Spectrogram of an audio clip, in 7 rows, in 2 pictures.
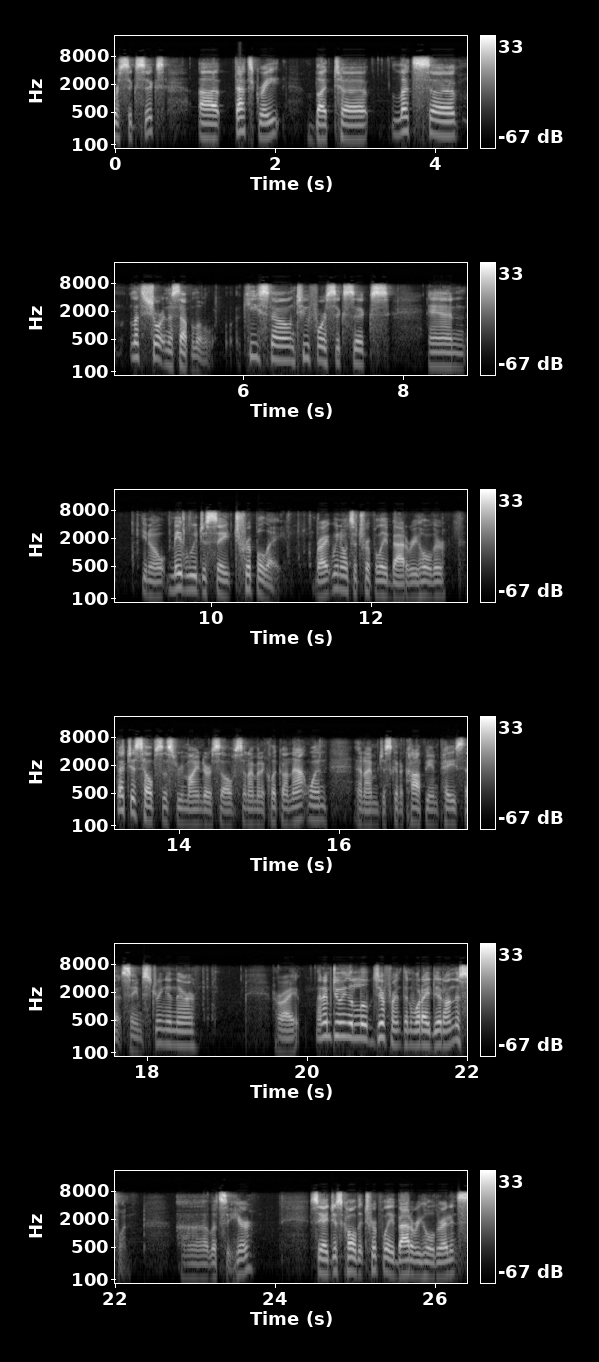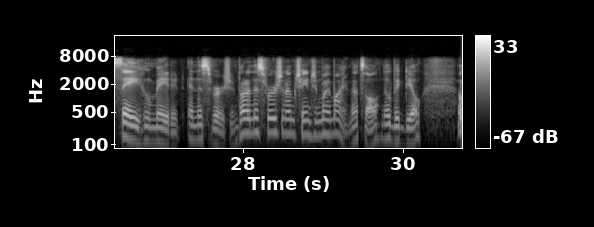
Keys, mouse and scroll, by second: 3.2 click, 8.9 End, 9.6 space, 9.9 shift+a, 11.6 ctrl+c, 12.2 Return, 13.2 click, 16.6 click, 19.5 click, 23.0 click, 28.2 click, 29.5 right click.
